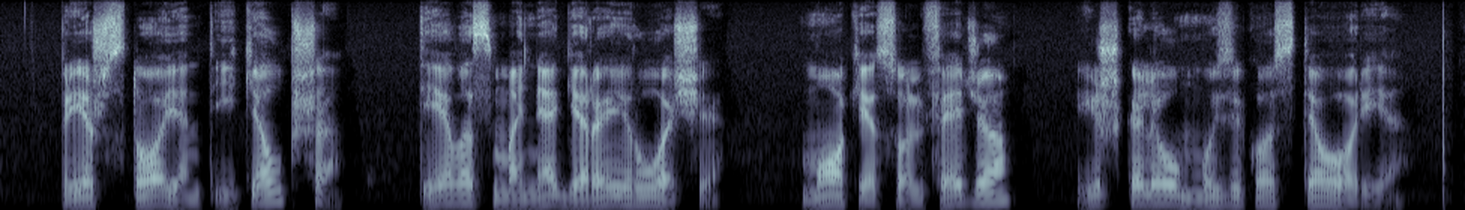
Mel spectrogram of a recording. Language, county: Lithuanian, Alytus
